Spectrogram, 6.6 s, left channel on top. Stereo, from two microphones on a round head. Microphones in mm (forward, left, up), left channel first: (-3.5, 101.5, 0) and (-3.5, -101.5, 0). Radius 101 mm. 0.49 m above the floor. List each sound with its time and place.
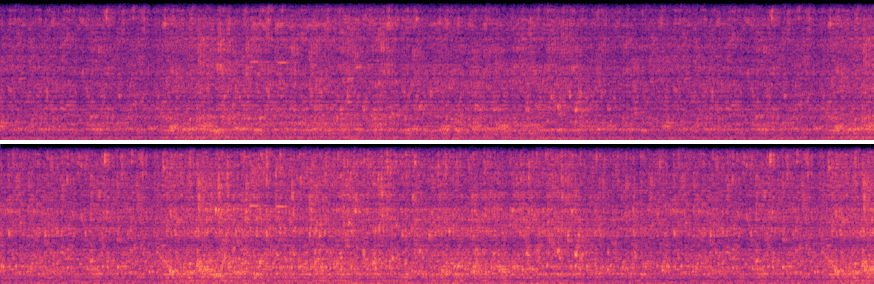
0.0 s running water: 30° right (ahead or behind), 3.5 m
